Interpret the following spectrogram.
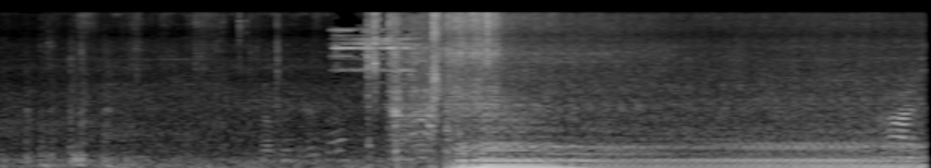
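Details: Fiat Punto HGT engine, after knock following a hard pull and replacement of a failed ignition coil, cranks and catches cleanly, then settles into a smooth, steady idle with a light rev.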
